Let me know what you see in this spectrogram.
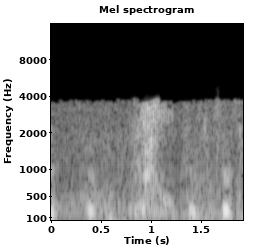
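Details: Man whose larynx was removed (laryngectomy) for throat cancer caused by heavy smoking, speaking by swallowing air and releasing it; esophageal speech.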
